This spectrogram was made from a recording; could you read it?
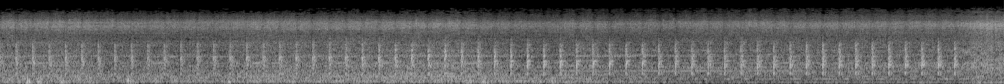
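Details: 1999 GMC Yukon V8 idling with a steady sharp knock about three times a second, following engine speed; owner fears the engine is shot.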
